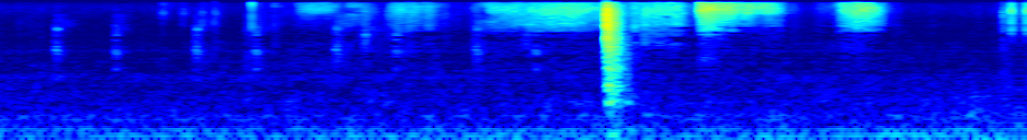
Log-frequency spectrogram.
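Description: Lada Granta Cross engine running steadily, a low even hum heard from inside the cabin, with one sharp click about three seconds in.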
